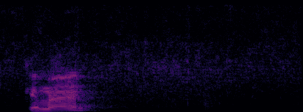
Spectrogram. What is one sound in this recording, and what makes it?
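A man speaks loudly and briefly.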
